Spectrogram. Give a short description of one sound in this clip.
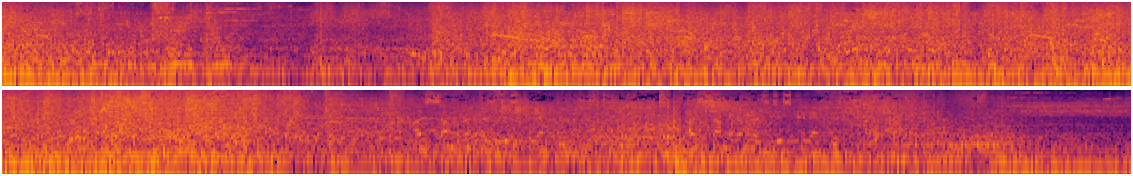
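Spell effects and blasts crackle and whoosh in a busy video game battle.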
